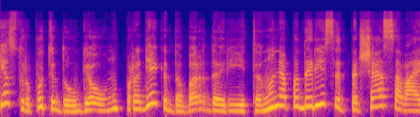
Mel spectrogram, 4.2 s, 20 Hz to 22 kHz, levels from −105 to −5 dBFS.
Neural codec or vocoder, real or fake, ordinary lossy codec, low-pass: none; real; Opus, 16 kbps; 14.4 kHz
